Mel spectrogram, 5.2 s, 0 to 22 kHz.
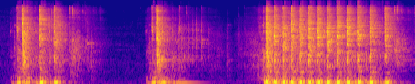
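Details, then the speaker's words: Kick-started 1972 Honda CB350 twin, on a dirt bike battery after purchase (bought known to run poorly), catches in bursts then settles into an even, steady beat on both cylinders; sounds healthy. "That's both. Well, there you have it. It certainly sounds better than something we've heard here recently."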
